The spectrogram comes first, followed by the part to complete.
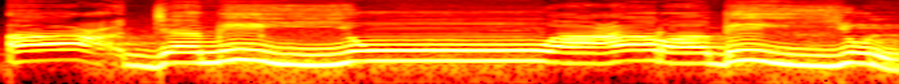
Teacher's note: دوسری جو ادائیگی ہے جس میں دوسرے حمزہ کو ہم نے نرم پڑھا, دوسرے حمزہ کو نرم پڑھا, وہ ادائیگی درست ہے. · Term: تسہیل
